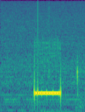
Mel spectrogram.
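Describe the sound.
A telephone tone as a call is dialed: one short, steady electronic beep of under half a second. It sounds alone over a quiet, faintly humming background.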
